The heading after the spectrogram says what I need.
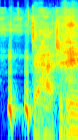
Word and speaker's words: Tehachapi: In 96, you transferred to Tehachapi. Tehachapi, yeah. Tehachapi? Glad I sort of pronounced that right.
